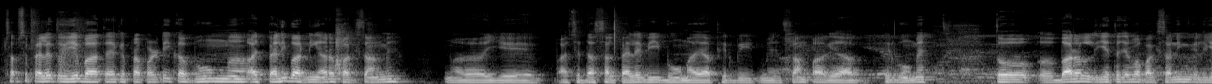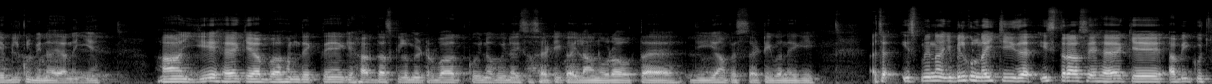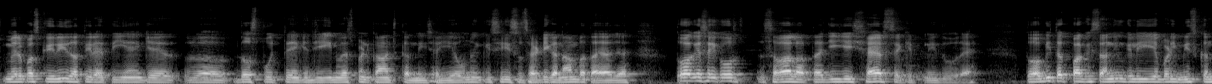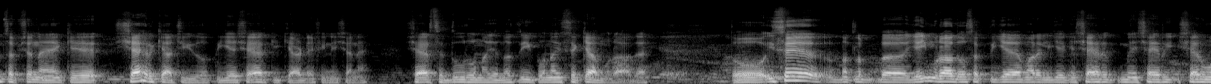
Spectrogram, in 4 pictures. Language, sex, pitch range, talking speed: Urdu, male, 100-125 Hz, 230 wpm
